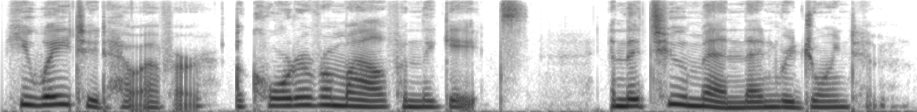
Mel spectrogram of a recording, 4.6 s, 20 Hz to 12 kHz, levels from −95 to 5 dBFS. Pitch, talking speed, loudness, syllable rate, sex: 200 Hz, 235 wpm, -18 LUFS, 6.2 syllables/s, female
